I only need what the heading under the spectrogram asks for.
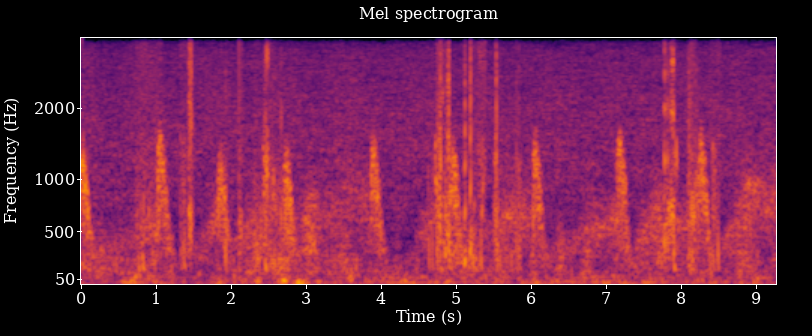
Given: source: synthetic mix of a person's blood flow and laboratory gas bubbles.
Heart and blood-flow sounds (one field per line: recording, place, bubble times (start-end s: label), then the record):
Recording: Doppler ultrasound of blood flow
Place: subclavian vein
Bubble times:
0.72-1.06 s: bubbles
1.30-1.50 s: bubbles
1.88-1.96 s: bubbles
2.09-2.15 s: bubbles
2.27-2.69 s: bubbles
4.59-4.97 s: bubbles
5.08-5.38 s: bubbles
5.48-5.87 s: bubbles
7.73-7.96 s: bubbles
8.06-8.22 s: bubbles
8.38-8.52 s: bubbles
From the record:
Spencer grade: 3 (all of the cardiac periods contain showers or single bubble signals, but not dominating or overriding the cardiac motion signals)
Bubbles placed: anywhere in the cardiac cycle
